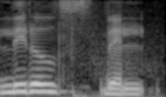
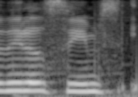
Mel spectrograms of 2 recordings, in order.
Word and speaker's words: Little Sims: Es Enough de Little Sims. Sí, de la semana. Sí, lo dije bien. Enough de Little Sims y Yukimi.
